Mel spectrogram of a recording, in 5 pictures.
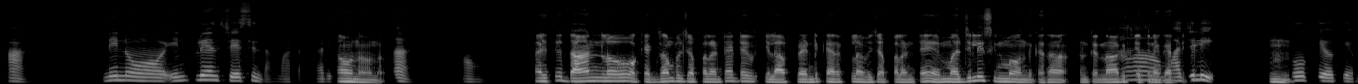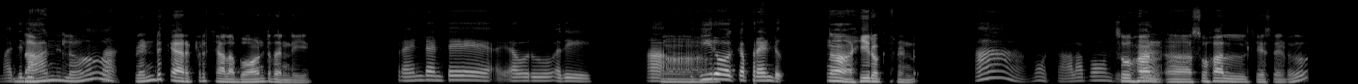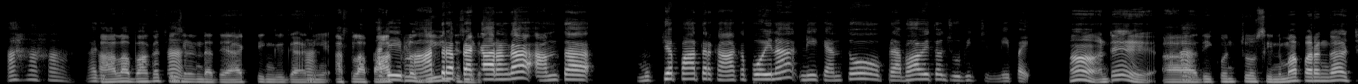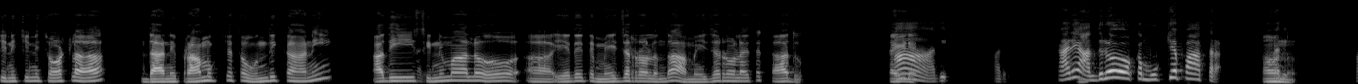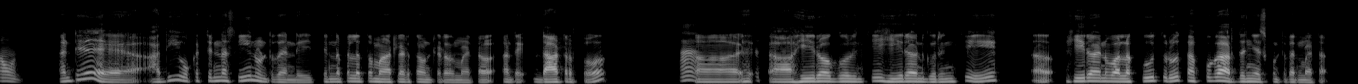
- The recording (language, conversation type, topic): Telugu, podcast, ఏ సినిమా పాత్ర మీ స్టైల్‌ను మార్చింది?
- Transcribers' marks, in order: in English: "ఇన్‌ఫ్లుయెన్స్"; in English: "ఎగ్జాంపుల్"; in English: "ఫ్రెండ్"; in English: "ఫ్రెండ్ క్యారెక్టర్"; in English: "హీరో"; in English: "ఫ్రెండ్"; in English: "ఫ్రెండ్"; in English: "యాక్టింగ్"; in English: "మేజర్ రోల్"; in English: "మేజర్ రోల్"; in English: "సీన్"; in English: "డాటర్‌తో"; in English: "హీరో"; giggle; in English: "హీరోయిన్"; in English: "హీరోయిన్"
